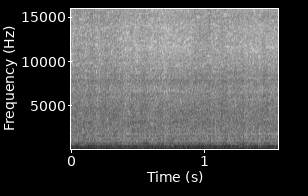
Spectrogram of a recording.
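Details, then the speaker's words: Porsche Cayenne GTS, abandoned project car, first start: very loud, deep, uneven idle with a lumpy, stumbling beat; owner suspects heavy misfiring, cause unknown. "That didn't sound that good in the end. I turned it off, so it didn't die. But still, it felt like a lot of misfiring."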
